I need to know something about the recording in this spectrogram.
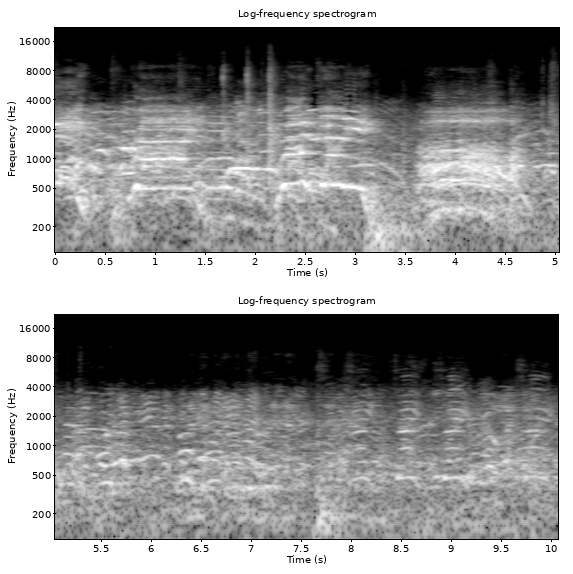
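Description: Several voices shouting during open play in a rugby sevens match. There are loud calls in the first half, one of them about four seconds in, then quieter scattered shouts and chatter.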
